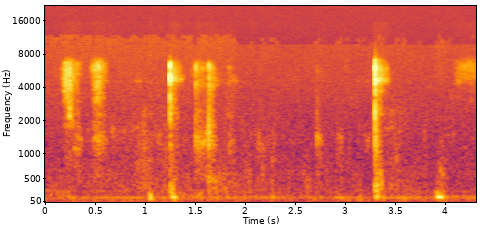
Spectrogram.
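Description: Near silence with a few faint, short clicks, the clearest about a second in and near the end.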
